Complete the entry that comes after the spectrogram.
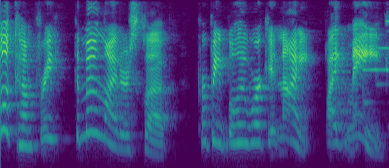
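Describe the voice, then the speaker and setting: Putting on a squeaky character voice, a woman speaks high and at a moderate pace with very wide pitch swings. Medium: read story.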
